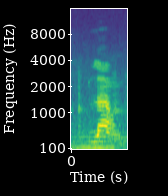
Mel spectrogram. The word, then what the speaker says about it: Laon: It's pronounced Laon, which is a Korean word.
